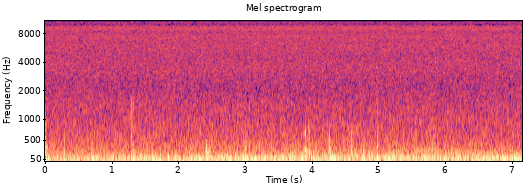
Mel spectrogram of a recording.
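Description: Low steady rumble with scattered, irregular soft gurgles and clicks: stomach growling, ordinary bowel sounds.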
